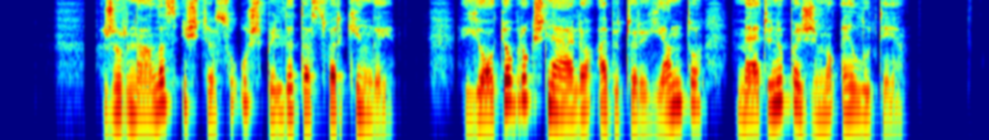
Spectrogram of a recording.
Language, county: Lithuanian, Vilnius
